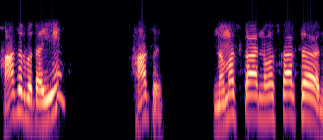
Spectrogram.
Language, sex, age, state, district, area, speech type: Hindi, male, 18-30, Uttar Pradesh, Azamgarh, rural, conversation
